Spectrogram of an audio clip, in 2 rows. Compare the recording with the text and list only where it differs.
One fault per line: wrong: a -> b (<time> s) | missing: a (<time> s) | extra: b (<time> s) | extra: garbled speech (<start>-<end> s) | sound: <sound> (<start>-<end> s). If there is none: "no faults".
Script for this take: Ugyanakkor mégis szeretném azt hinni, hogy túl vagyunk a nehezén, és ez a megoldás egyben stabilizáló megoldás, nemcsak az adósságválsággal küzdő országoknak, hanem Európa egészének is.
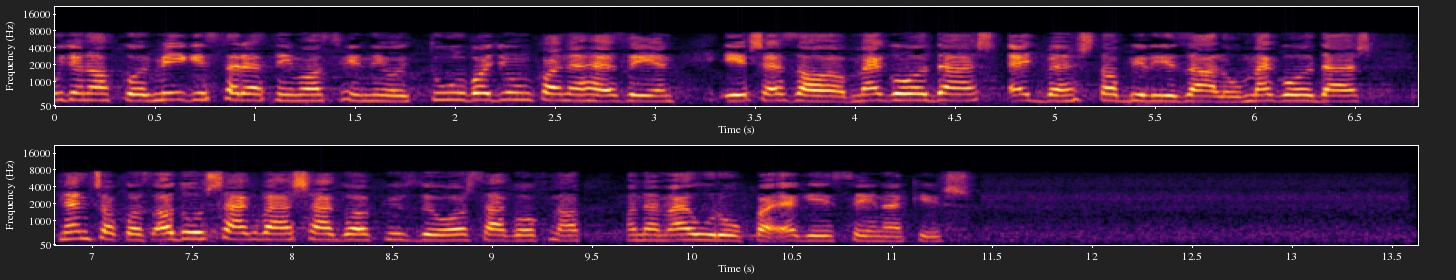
no faults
